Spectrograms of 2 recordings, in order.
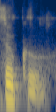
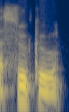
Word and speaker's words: Suku: It's if you think of cuckoo, it's suku. So pretty much like it's spelled. That's yeah, suku.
